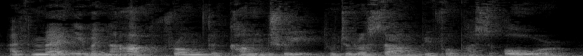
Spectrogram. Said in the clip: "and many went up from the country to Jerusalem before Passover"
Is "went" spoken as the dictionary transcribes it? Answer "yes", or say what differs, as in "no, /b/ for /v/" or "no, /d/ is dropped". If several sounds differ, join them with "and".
no, /t/ is dropped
